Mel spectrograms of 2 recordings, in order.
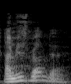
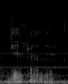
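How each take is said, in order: First: Said in the usual way. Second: Done much softer, almost to himself; quiet repeat. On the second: Real, not acted. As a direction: murmur it as an aside. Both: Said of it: "that's the first bell".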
